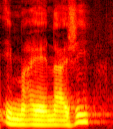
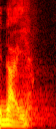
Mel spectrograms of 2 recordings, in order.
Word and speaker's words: Nagy: Alors en français, on dit Imre Nagy, et en hongrois, on dit Nagy. J'ai regardé ça sur Google pour la bonne prononciation.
